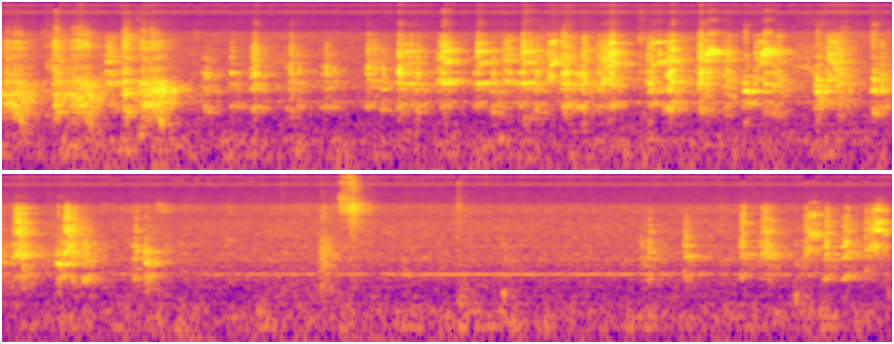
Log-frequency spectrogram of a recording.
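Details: Chukar partridge from Norak: loud, fast rattling clucks repeated several times a second for about six seconds, then fading to quieter scattered chuk notes with a faint steady hum beneath.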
